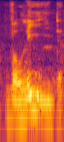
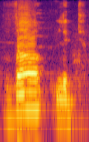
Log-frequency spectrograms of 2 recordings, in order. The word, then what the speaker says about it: valid: Si l'accent est sur le lead, on dirait valid. Mais ce n'est pas le cas. Ici, l'accent est sur le va, on dira valid.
